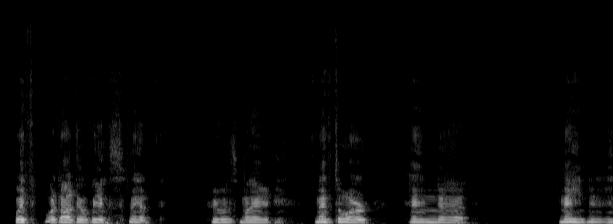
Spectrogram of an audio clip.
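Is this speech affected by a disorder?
Yes: cerebral palsy; mild left side.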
